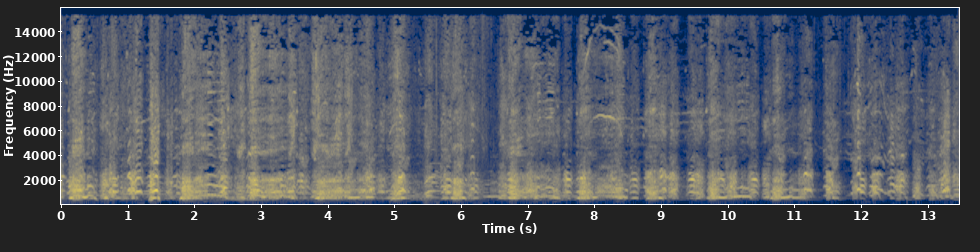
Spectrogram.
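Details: Group of sled dogs in a continuous chorus of overlapping barks, yips and howl-like whines, dense and excited with no pauses across the stretch.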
